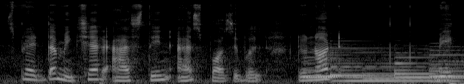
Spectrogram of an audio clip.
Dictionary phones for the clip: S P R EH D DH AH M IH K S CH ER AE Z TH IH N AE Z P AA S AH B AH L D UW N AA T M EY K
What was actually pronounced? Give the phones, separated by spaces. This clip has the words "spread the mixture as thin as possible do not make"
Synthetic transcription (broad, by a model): S P R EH D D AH M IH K CH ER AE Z T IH N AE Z P AA S AH B AH L D UW N AA T M EY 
